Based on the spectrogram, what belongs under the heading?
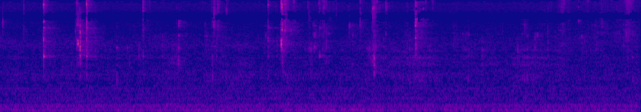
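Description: Close-up chewing of a mouthful of soft cauliflower mac and cheese: small, wet, irregular mouth clicks and smacks over a low steady hum.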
